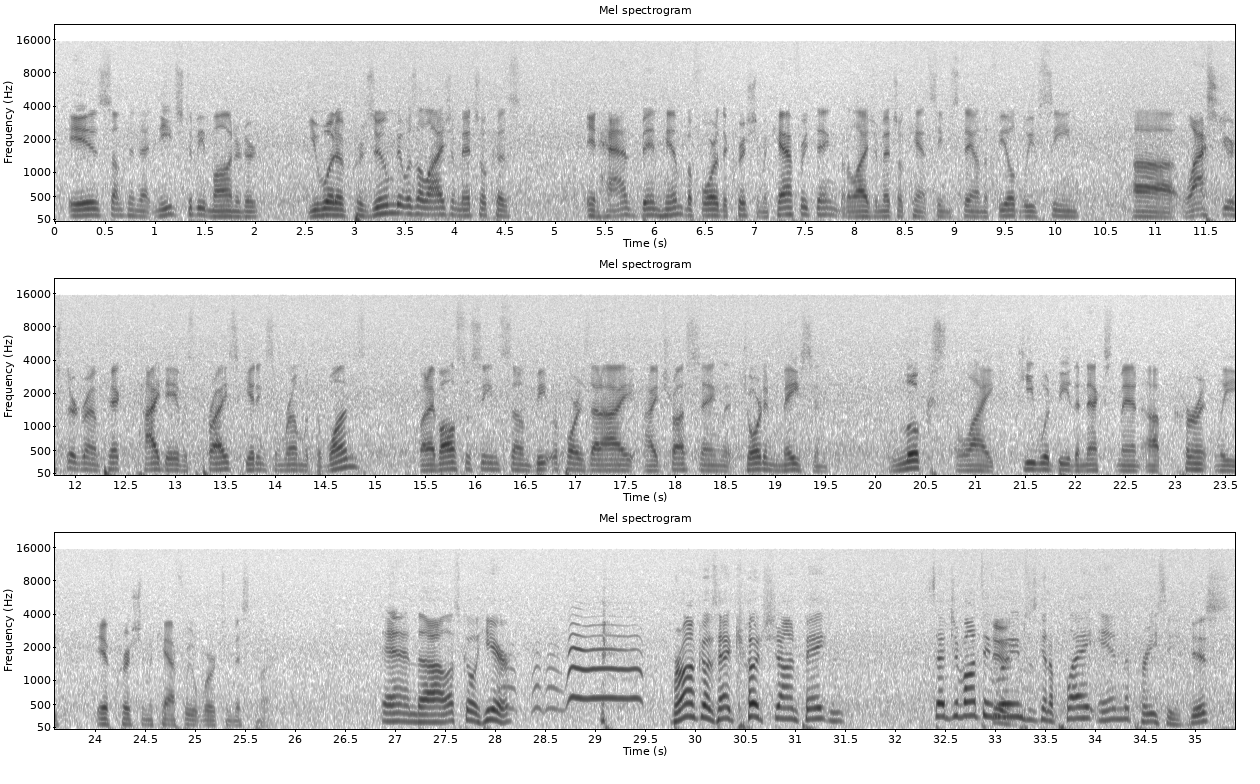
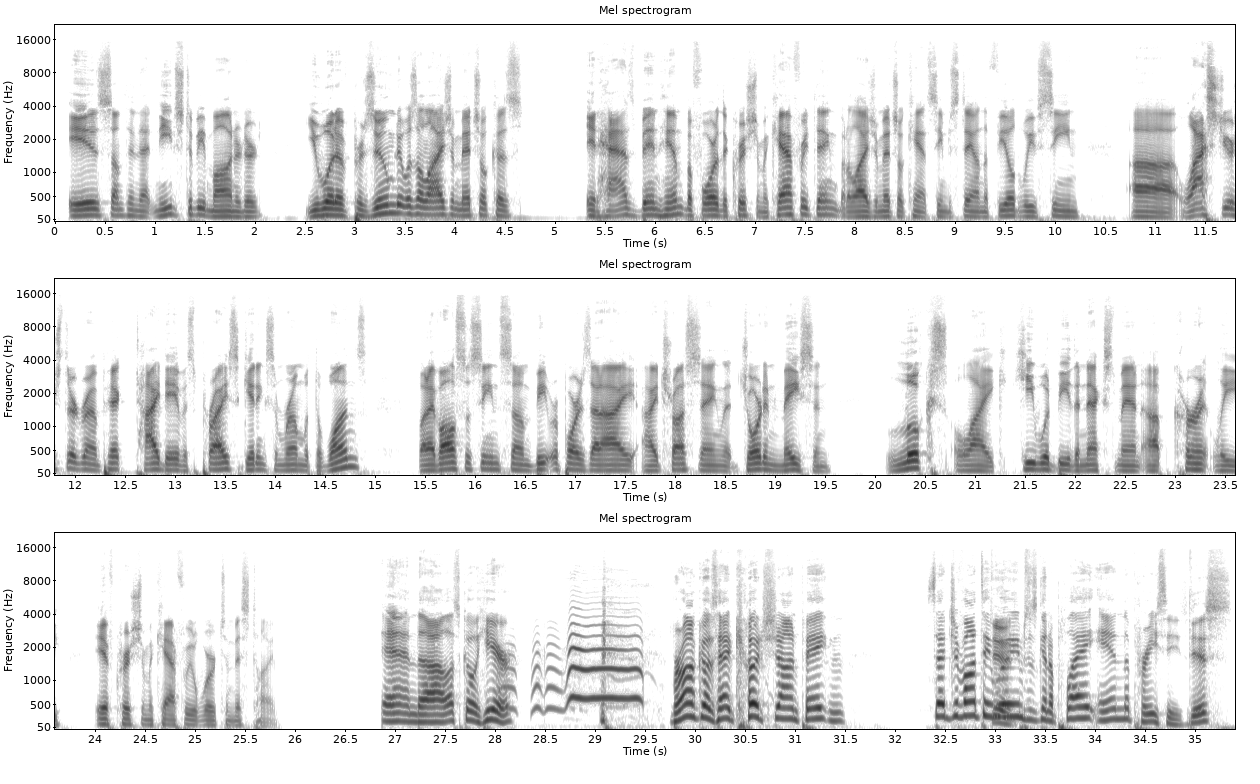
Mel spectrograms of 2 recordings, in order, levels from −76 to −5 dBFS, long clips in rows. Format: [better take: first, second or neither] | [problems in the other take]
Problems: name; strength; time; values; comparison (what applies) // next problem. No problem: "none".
second | hiss; loud; throughout; 10 dB below the speech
